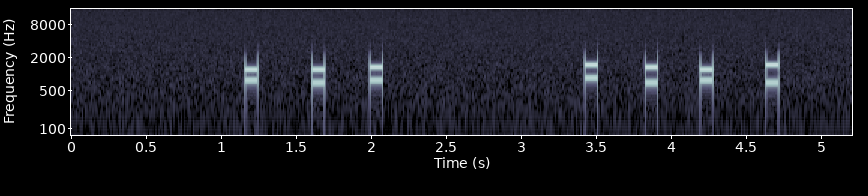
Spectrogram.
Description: DTMF, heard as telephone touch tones, dialled by hand, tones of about 80 ms. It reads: 415 9243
